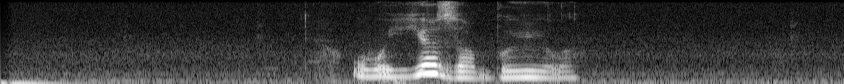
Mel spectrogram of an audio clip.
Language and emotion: Russian, sad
